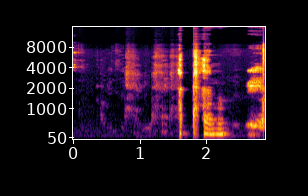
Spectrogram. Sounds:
Throat clearing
